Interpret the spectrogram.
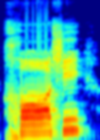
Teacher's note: خا کو موٹا کریں گے. جس طرح انسان گلے سے بلغم نکالتا ہے اسی طرح اس خا کو نکالیں گے. خا کے اوپر کڑا زبر ہے، ایک الف کی لمٹ میں کھینچنا ہے.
